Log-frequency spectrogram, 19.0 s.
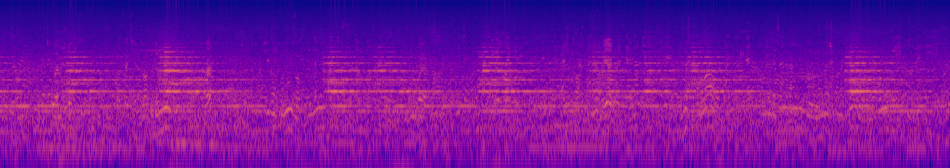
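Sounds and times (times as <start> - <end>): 
bells ringing at a street arts event: 0.0 - 18.9.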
